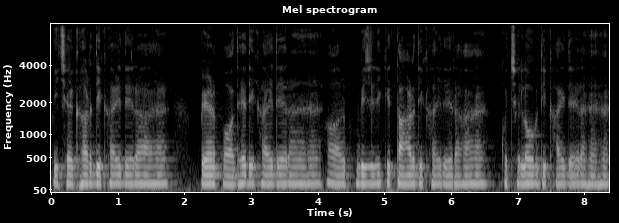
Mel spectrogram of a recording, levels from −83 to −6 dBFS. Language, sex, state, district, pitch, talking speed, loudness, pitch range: Hindi, male, Maharashtra, Nagpur, 120 Hz, 185 wpm, -36 LUFS, 115-120 Hz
